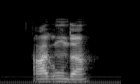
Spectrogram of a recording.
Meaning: coypu
- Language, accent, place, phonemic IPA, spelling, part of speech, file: French, France, Lyon, /ʁa.ɡɔ̃.dɛ̃/, ragondin, noun, LL-Q150 (fra)-ragondin.wav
